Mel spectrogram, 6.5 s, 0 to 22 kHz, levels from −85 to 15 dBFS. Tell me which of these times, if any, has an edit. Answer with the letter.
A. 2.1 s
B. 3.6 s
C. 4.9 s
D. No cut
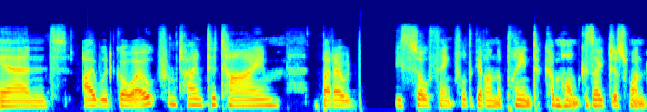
D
